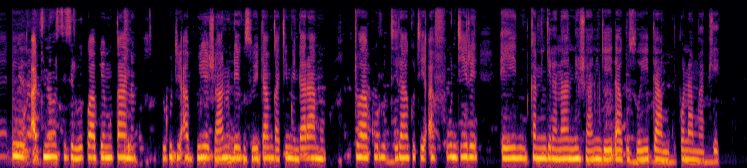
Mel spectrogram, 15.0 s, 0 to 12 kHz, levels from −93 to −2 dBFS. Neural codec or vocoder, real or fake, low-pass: none; real; 9.9 kHz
